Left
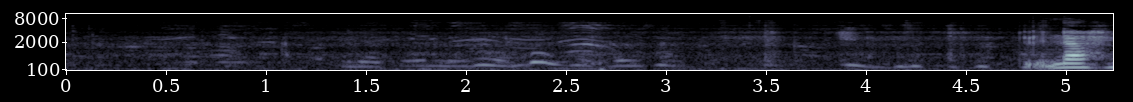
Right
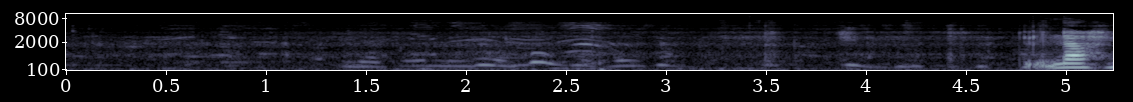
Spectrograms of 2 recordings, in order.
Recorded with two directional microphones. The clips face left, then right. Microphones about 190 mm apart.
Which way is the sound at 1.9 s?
55° left (ahead or behind).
